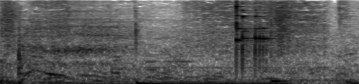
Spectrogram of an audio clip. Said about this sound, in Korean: 자, 아, 아, 짠. 아, 아니, 아, 많이 마신 것 같아요. 아, 겨우 소맥 다섯 잔 갖고. 어. 자, 짠.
